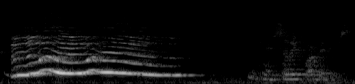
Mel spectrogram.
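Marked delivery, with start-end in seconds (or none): 0.1-1.8 loud, high, drawn-out boo-hoo; mock crying. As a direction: wail playfully as the sad mama cow. Mama cow crying in song.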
